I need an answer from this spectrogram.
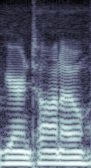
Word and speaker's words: Guarantano: get out of guarantano am i saying that right guaranto guarantano i've heard it said so many times you're saying it right and and yeah it's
